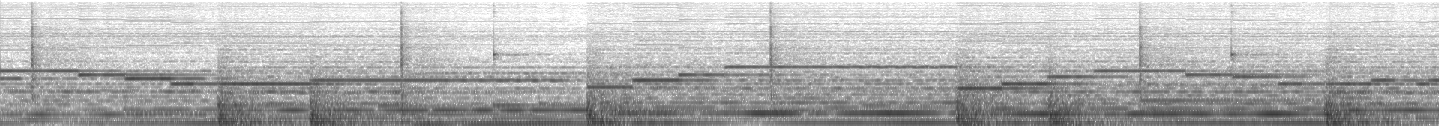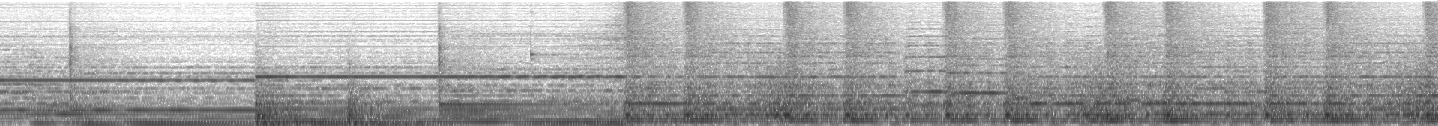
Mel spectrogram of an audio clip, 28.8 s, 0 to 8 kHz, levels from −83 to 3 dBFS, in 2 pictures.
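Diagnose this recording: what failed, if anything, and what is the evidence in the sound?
Aliasing introduced at the sample-rate conversion stage, present throughout. High-frequency content folds back around 8 kHz, about 25 dB below the signal, adding gritty, inharmonic tones. That fits a downsample from 44.1 kHz to 16 kHz with no anti-alias filter beforehand.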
